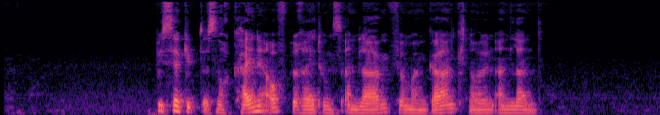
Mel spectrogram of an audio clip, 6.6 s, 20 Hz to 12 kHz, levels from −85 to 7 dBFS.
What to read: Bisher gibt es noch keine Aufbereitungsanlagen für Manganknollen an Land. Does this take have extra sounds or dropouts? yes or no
no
